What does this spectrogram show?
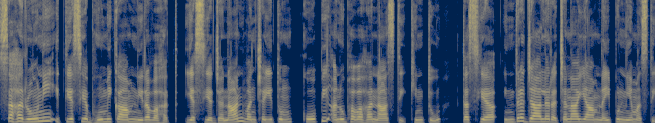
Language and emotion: Sanskrit, neutral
